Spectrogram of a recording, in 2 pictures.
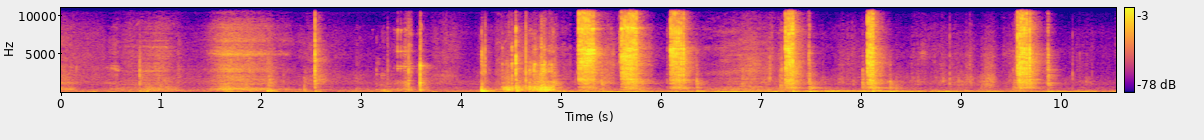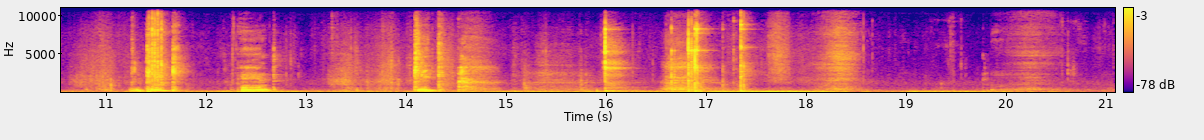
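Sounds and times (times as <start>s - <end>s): ratchet wrench ratcheting: 5.1s - 6.5s, 7.1s - 8.4s, 9.5s - 10.1s.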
